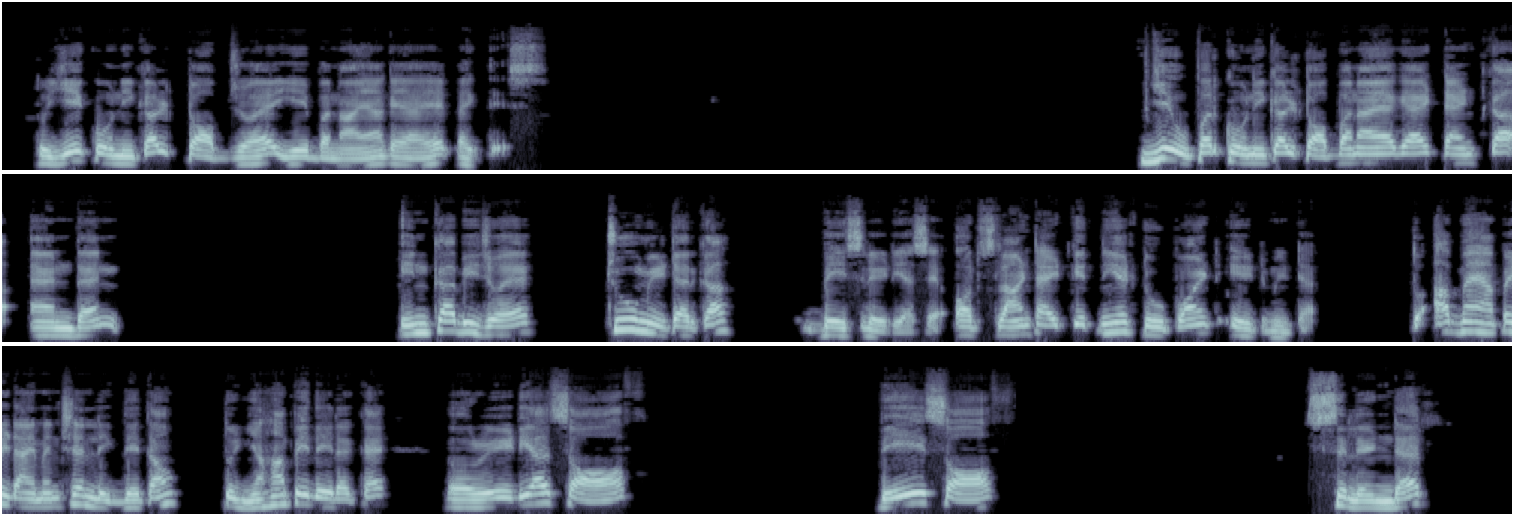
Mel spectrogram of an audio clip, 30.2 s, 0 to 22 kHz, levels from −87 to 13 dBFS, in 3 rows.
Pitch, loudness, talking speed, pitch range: 145 Hz, -15 LUFS, 125 wpm, 125-180 Hz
